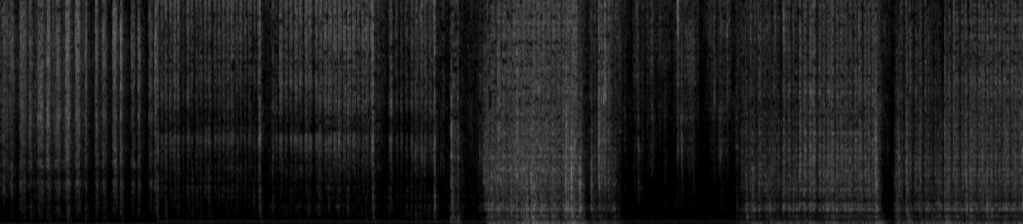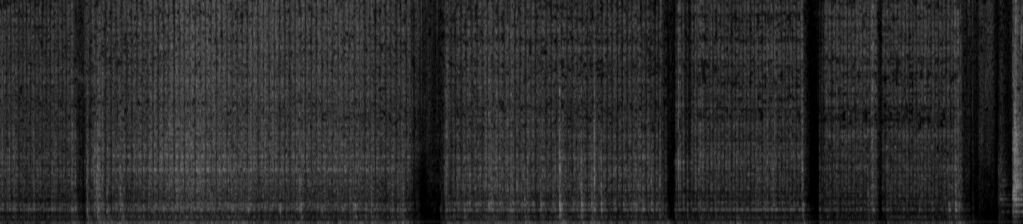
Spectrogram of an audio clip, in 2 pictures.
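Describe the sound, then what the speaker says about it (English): Steady abrasive rasping of sanding runs for long stretches with brief pauses, close by, over a low motor-like hum. "Just sanding, make sure everything's nice and clean."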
